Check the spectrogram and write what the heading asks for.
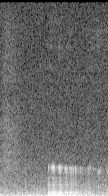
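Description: A man's drawn-out, steady hum of hesitation at the same pitch as his speaking voice, like a held 'ehh', about a second long and starting halfway through.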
